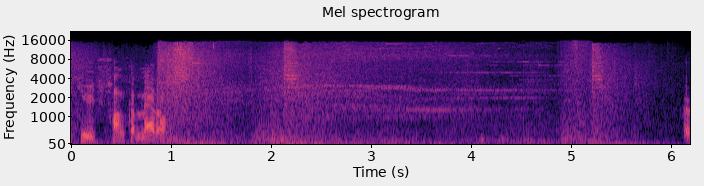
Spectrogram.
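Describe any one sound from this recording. Blades clash and strike with sharp metallic hits.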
